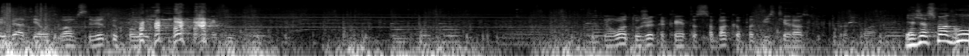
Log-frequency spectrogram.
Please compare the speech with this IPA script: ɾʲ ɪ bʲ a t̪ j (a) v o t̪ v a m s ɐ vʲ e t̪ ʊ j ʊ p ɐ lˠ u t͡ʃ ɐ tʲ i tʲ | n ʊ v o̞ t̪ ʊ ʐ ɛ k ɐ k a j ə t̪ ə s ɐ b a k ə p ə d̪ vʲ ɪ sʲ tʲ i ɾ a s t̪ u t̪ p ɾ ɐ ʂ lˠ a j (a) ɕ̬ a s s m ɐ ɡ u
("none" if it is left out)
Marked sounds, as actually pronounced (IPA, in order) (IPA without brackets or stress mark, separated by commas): a, a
